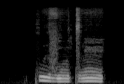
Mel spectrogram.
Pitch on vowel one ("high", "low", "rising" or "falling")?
falling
